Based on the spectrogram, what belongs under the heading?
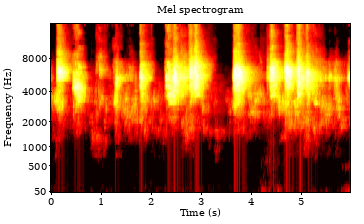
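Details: A flock of pet budgerigars feeding together keeps up rapid, bright chirping and twittering, pulsing in short overlapping bursts, with a few soft low knocks near the end.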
